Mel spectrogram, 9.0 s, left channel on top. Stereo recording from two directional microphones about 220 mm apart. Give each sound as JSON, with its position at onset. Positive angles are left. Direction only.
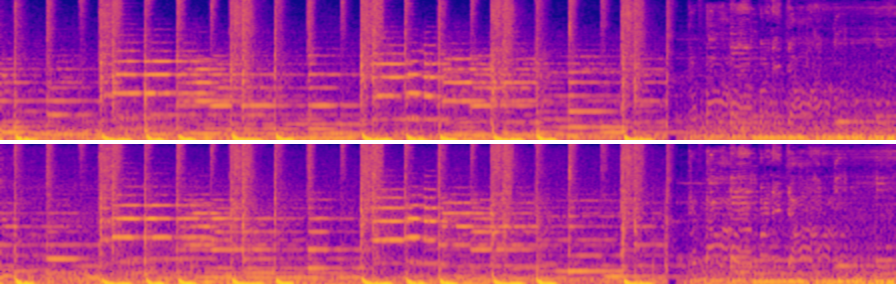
{"t": 0.1, "sound": "music", "side_deg": 0}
